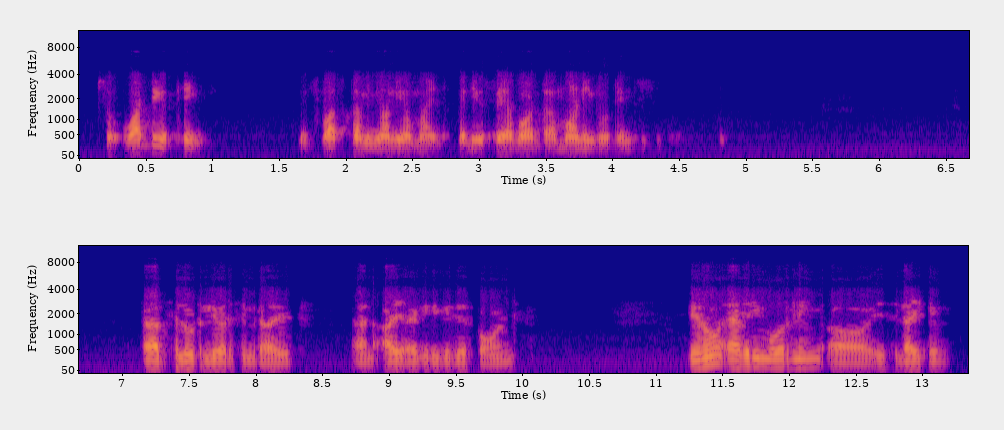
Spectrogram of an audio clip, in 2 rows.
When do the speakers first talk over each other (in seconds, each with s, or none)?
none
